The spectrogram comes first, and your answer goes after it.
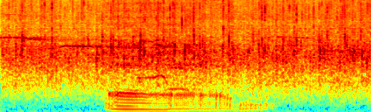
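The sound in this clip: An enthusiastic audience applauds a jazz trio after a concert, with dense, steady clapping throughout and a brief tonal sound rising over it midway.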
